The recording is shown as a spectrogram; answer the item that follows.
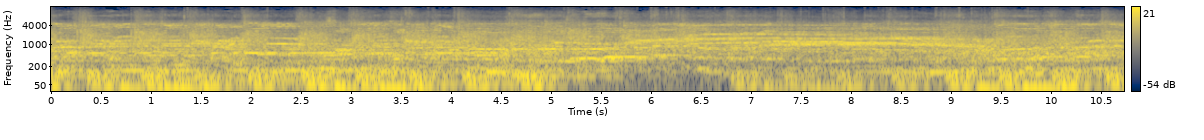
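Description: A song with singing and a steady beat plays loud for a dance. An audience cheers and shouts over it. The bass drops out briefly in the middle while a singer holds a long note.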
